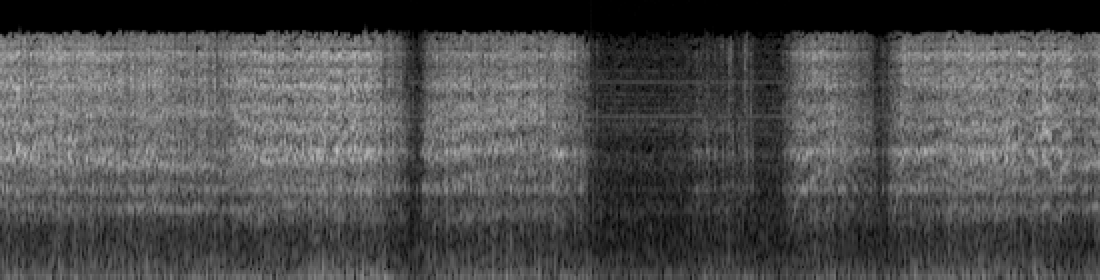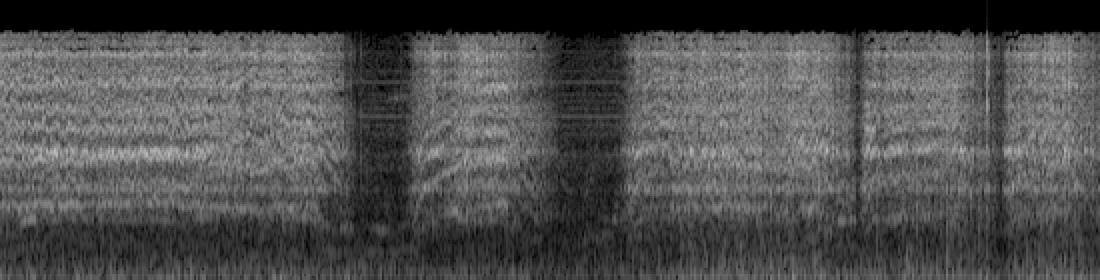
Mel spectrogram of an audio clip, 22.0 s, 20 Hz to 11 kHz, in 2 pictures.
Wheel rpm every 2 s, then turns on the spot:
200, 170, 110, 20, 120, 200, 190, 100, 80, 150, 100.
none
